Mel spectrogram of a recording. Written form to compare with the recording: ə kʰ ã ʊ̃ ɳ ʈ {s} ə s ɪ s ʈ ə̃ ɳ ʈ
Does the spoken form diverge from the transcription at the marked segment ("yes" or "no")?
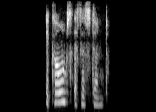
no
